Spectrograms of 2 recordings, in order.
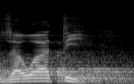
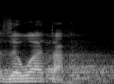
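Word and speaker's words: ذواتِ: Ini bentuknya muannas salim, dalam mansub dibaca kasroh, zawati. Saya membacanya zawata. Ya sebenarnya maunya buat zawati, cuman lisan ini Pak, kadang salah ngocak dia Pak.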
